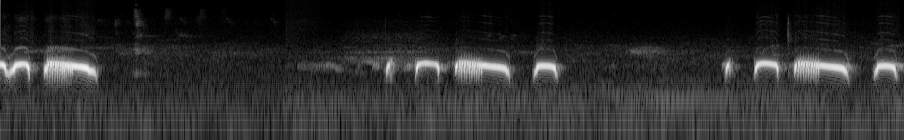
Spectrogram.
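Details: Captive spotted doves, male and female, used by bird keepers to stimulate their doves to call, give deep repeated coos: one phrase opens the clip, then two full phrases of short notes around a long falling coo, with quiet pauses between.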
